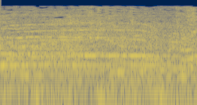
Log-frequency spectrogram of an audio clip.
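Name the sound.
crowd cheering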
